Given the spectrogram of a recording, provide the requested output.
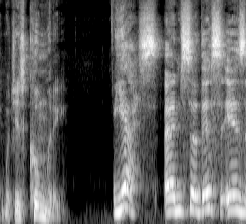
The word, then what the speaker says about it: Cymru: land and the population, they're spelt slightly differently, but they're both pronounced Cymru.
